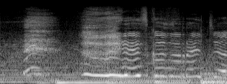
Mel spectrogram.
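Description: A woman sobbing in gasping, whimpering breaths in two spells, over background music with held tones.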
